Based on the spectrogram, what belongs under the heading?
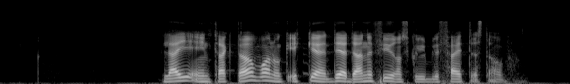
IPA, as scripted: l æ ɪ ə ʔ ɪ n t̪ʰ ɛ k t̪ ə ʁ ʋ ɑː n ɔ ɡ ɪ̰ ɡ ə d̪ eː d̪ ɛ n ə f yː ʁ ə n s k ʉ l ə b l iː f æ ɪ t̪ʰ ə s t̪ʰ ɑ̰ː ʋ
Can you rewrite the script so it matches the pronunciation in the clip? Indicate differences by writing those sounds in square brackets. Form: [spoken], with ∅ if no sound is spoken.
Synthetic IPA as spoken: l æ ɪ ə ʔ ɪ n t̪ʰ ɛ k t̪ ə ʁ ʋ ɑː n ɔ [k] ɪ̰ [k] ə d̪ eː d̪ ɛ n ə f yː ʁ ə n s k ʉ l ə b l iː f æ ɪ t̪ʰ ə s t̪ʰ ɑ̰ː ʋ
